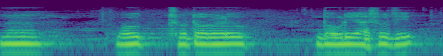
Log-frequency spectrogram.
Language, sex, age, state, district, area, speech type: Odia, male, 18-30, Odisha, Mayurbhanj, rural, spontaneous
